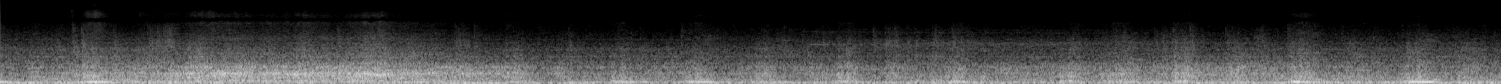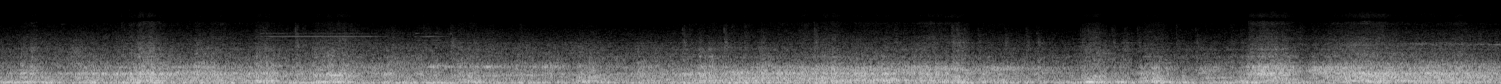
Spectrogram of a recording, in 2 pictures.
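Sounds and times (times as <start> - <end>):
train wheels rumbling on rail: 0.0 - 30.0
dull thumps from track: 2.9 - 9.9, 10.5 - 18.7, 20.7 - 28.8.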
